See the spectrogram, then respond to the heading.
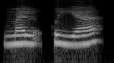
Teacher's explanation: कॉफ को मोटा पढ़ना है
